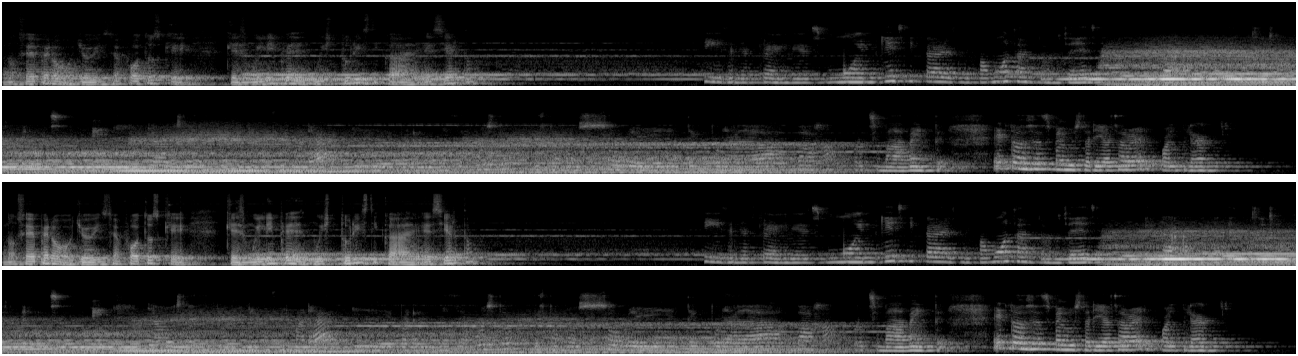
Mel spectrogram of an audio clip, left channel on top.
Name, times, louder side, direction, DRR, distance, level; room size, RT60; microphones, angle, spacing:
voice 1, 0.0-4.7, right 3 dB, 65° right, 8 dB, 0.4 m, -26 dB
sound 1, 2.4-8.4 9.6-22.0, right 1 dB, 80° left, 0.9 m, -26 dB
voice 2, 7.0-10.9 11.4-13.0 13.4-13.5 13.8-25.2, equal, 15° right, 3 dB, 0.7 m, -31 dB
sound 2, 10.9-21.6, left 2 dB, 45° left, 0.6 m, -28 dB
8.6 x 3.7 x 3.1 m, 1.2 s
head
